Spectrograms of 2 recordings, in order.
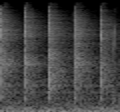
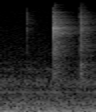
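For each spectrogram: First: slightly hollow plastic charger body. Second: solid dense plastic charger body.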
